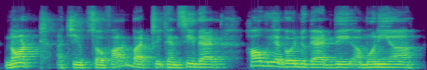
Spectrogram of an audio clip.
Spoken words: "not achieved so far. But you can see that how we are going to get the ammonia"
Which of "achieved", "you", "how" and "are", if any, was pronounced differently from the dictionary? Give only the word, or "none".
none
